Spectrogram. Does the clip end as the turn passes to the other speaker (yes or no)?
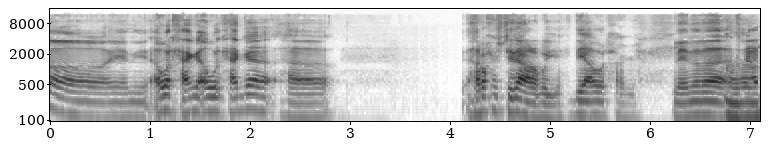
no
